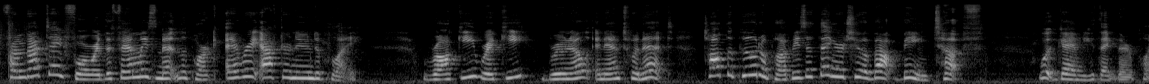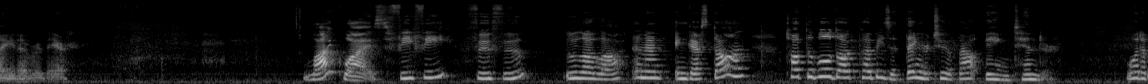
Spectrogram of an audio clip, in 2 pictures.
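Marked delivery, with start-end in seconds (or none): 0.0-9.9 put-on lively read-aloud for kids; storybook reading. A narrator's reading. Reading a picture book to young listeners, lively storytelling. 14.5-22.1 put-on lively read-aloud for kids; storybook reading. A narrator's reading. Reading a picture book to young listeners, lively storytelling.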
